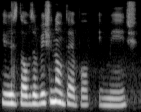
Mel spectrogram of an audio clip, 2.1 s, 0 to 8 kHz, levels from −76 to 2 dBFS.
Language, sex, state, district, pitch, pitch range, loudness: English, female, Assam, Kamrup Metropolitan, 225 Hz, 200-245 Hz, -14 LUFS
